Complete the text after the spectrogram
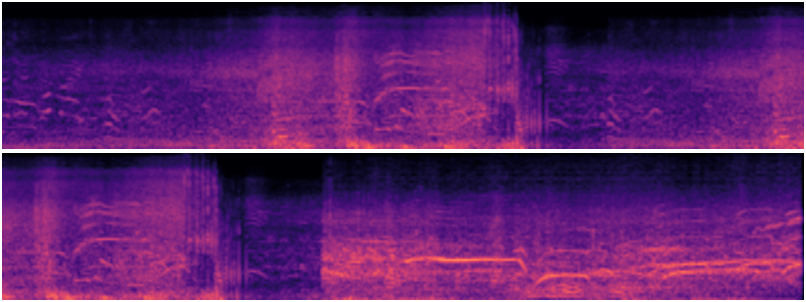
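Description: A crowd of people outdoors shout and cheer.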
